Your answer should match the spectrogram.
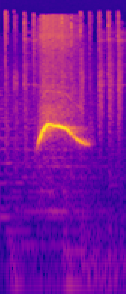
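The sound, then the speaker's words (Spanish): A single clear human whistle, about three-quarters of a second long, rising briefly then gliding slowly downward, like a signal call, made by a man with wetted lips in the shade of a huge beech at the edge of a forest clearing, imitating another person's whistle; a soft low murmur beneath, no speech. “Se humedeció los labios y lanzó un silbido, lo más parecido que pudo al del asesino.”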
